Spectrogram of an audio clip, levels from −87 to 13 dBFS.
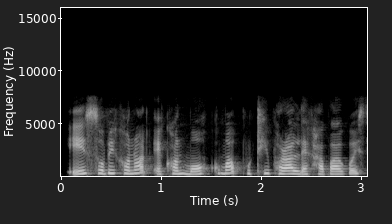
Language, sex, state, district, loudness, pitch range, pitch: Assamese, female, Assam, Kamrup Metropolitan, -16 LUFS, 255-315 Hz, 280 Hz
